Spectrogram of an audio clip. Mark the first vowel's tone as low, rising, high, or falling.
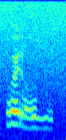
high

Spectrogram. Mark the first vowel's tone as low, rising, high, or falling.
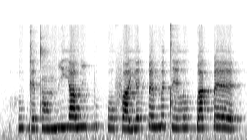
low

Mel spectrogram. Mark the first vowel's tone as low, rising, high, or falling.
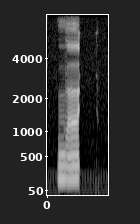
low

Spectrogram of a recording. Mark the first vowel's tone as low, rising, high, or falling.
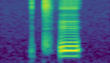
high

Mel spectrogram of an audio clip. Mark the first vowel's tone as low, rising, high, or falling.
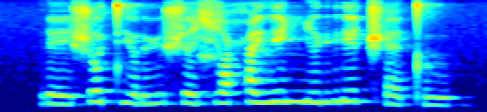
low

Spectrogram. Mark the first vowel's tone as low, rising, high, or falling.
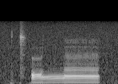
low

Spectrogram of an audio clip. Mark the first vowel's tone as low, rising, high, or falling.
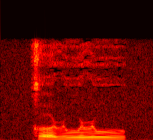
low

